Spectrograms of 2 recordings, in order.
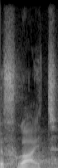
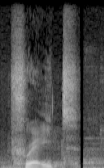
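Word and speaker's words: freight: الجي اتش لما بتبقى جايه بعد الاي، زي هاي لايت فلايت فريت، بس الاخيره دي ما تقولش فرايت يعني الشحن. فريت.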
